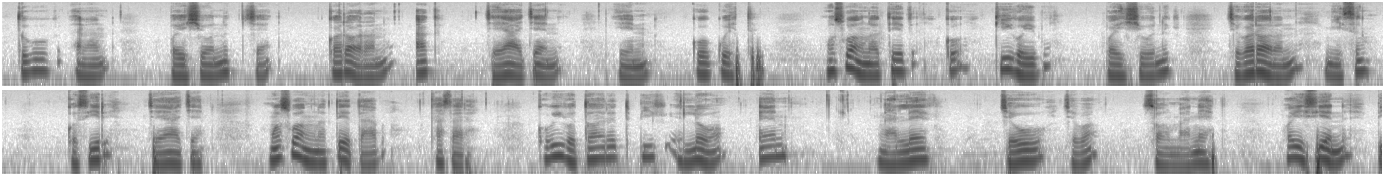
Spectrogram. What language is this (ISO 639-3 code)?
kln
